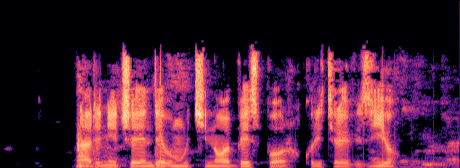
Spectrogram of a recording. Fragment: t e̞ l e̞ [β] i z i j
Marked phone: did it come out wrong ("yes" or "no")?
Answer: yes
